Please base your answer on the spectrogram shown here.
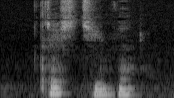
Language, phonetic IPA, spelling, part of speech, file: Polish, [trɛɕˈt͡ɕivɨ], treściwy, adjective, LL-Q809 (pol)-treściwy.wav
